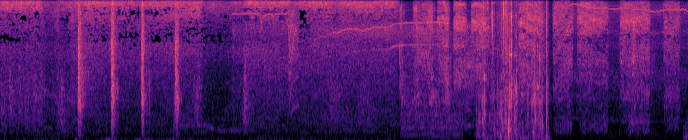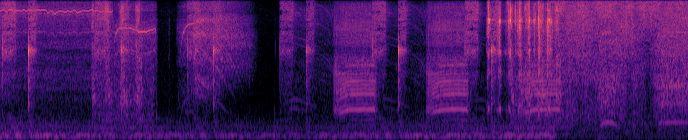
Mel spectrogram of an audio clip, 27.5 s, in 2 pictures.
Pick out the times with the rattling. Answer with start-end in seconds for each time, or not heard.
1.5-3.6, 9.5-11.0, 23.5-24.9.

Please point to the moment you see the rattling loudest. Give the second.
10 s.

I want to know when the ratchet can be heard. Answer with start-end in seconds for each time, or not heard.
0.5-1.8, 8.0-9.3, 15.6-16.9, 23.9-25.2.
